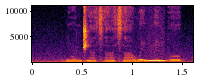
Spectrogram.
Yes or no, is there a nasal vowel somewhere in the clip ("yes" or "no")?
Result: yes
